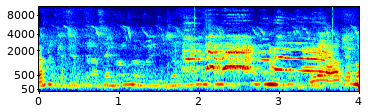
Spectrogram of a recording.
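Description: A rooster crowing once, about two seconds in: one long call that glides down in pitch at its end.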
